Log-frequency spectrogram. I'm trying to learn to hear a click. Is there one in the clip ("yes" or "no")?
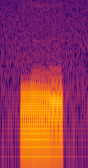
no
